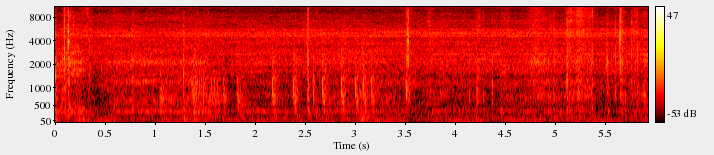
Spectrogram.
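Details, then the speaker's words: Panasonic PV900 1990s VHS camcorder running on a 3D-printed 3S LiPo battery adapter: quiet whir with sharp irregular clicks as the transport loads and runs; mechanism works normally. "And turn it on. And there you go. Works just fine."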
